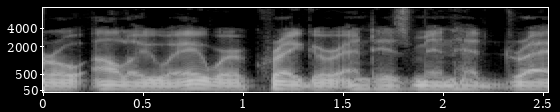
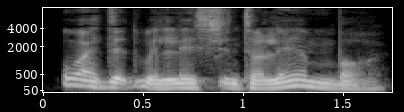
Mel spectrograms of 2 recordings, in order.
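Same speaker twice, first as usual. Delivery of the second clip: higher-pitched wail of regret; 5 semitones higher than usual. A narrator's reading. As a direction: lament it like a panicking merchant. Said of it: "the first merchant wailed".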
